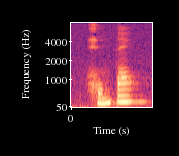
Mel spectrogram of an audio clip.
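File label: "hong2bao1", Chinese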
